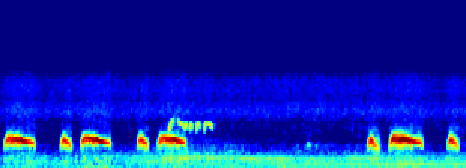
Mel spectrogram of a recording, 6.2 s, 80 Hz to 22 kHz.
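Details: Short-legged spotted dove, caught from the wild, cooing alongside a decoy bird, 6 November 2024. Short-then-long coo pairs come in bursts with a pause of about two seconds midway. A single higher rolling trill breaks through once.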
